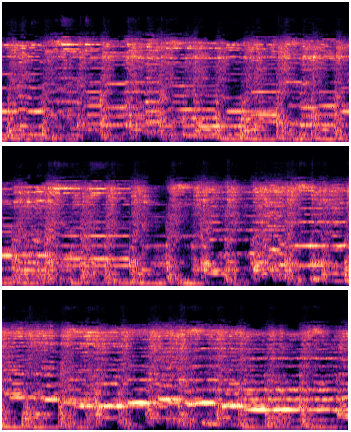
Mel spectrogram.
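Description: Live Gujarati garba band playing an instrumental passage: an electronic keyboard melody over a steady dhol drum beat, amplified through stage speakers.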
